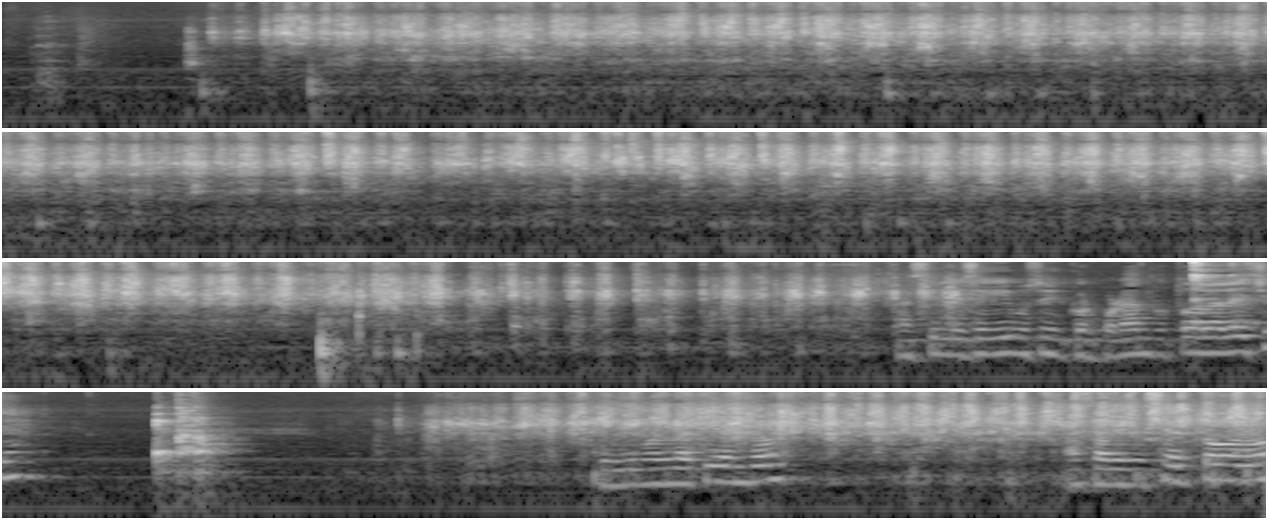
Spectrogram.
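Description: A wire whisk beats a thin batter quickly in a plastic bowl, clicking and rattling.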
